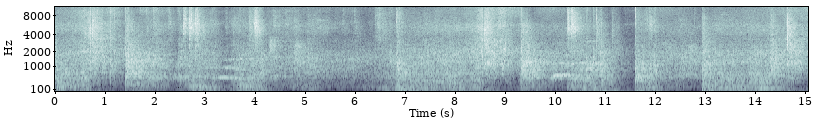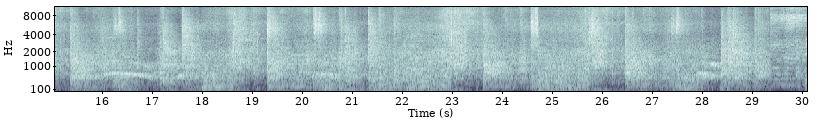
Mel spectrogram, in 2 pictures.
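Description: Skateboards rolling on plywood ramps and a wooden stair set, with frequent sharp clacks and thuds of boards popping and landing throughout.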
